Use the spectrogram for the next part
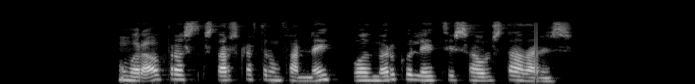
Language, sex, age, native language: Icelandic, female, 50-59, Icelandic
